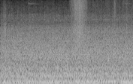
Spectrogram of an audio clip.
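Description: Truck engine running: a steady, loud rumble, with a brief hiss a little over a second in.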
